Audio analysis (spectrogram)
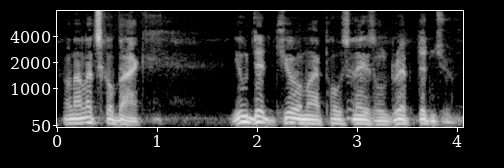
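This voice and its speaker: A man's voice: fairly low pitch, expressive, moderate pace, husky, no room sound. An actor playing a skeptical, troubled professional man in a 1950s radio drama, talking in blunt, colloquial, questioning lines. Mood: insistent, skeptical. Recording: 1950s radio broadcast recording.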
